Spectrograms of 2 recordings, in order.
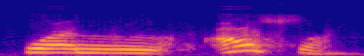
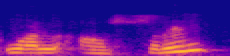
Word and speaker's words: Wal 'asr: Wal 'asr. Wal 'asr. Wal 'asr. Wal 'asr. Nah, ada kata sur di akhir ayatnya ya. Kita ulangi sekali lagi ayat satunya, cara membacanya bukan wal asri, tapi wal asr.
